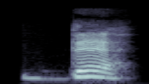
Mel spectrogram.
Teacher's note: Til va tepa tishning o'rtasidan portlab chiqyapti. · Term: portlovchi undosh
